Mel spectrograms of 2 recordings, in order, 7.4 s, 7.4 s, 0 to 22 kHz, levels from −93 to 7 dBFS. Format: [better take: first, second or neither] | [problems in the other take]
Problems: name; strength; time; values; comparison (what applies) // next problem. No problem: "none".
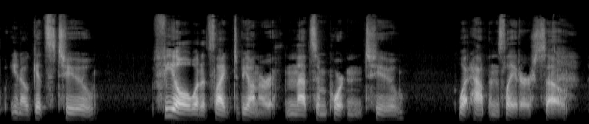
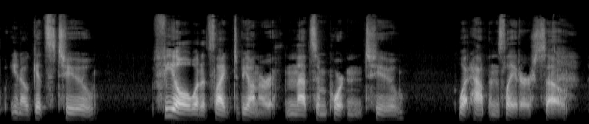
neither | thin; very; fading below 450 Hz; the same in both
